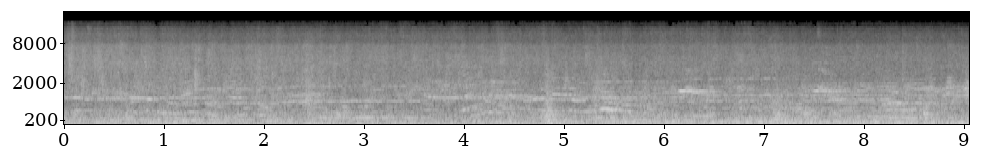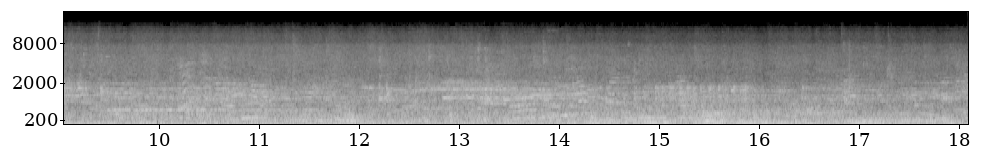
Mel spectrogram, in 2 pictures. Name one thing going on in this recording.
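A ride car rumbles steadily along its track.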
